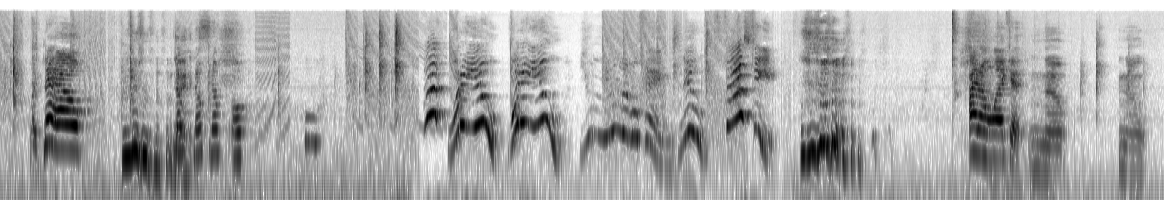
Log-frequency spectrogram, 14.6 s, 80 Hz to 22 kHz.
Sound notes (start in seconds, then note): 1.5 laughing; 10.0 laughter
